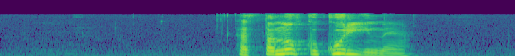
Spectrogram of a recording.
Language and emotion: Russian, angry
